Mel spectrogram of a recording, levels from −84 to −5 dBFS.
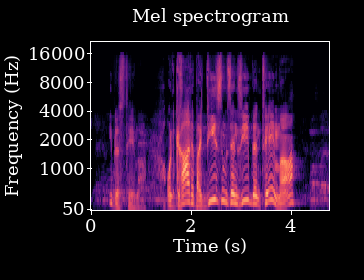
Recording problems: chatter from many people; faint; throughout; 25 dB below the speech

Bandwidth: 15.5 kHz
